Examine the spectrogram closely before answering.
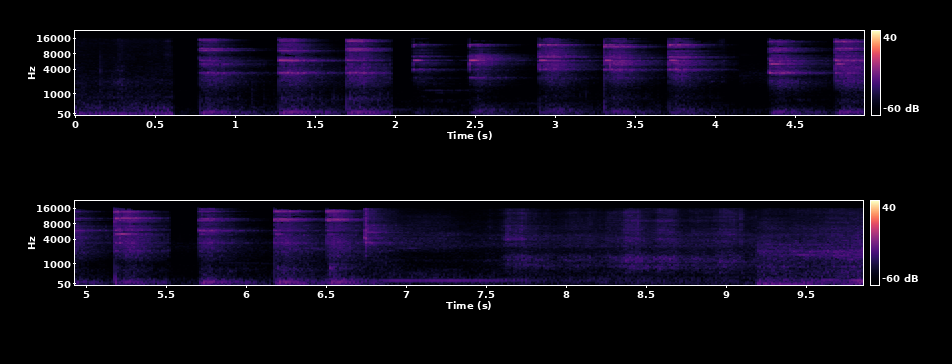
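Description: Hammer blows on a metal leather punch held upright on leather over a hard block, about three ringing strikes a second, stopping about two-thirds of the way through.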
